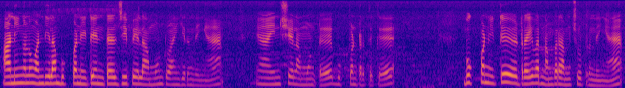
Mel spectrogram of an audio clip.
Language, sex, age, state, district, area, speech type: Tamil, female, 60+, Tamil Nadu, Sivaganga, rural, spontaneous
